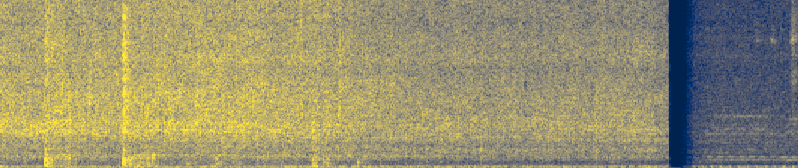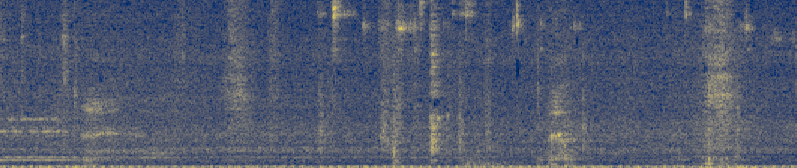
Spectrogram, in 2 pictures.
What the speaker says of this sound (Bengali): এই যে মাছের ঝোলটা করব পেঁয়াজ লঙ্কা টমেটো রসুন দিয়ে দিয়েছি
